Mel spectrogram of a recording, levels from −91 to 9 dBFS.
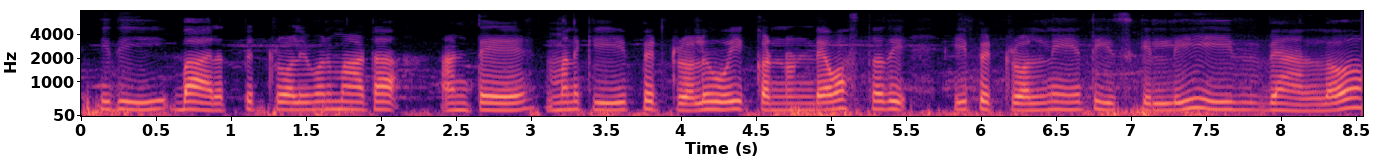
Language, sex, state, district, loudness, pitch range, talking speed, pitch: Telugu, female, Andhra Pradesh, Chittoor, -18 LUFS, 200-220 Hz, 105 wpm, 210 Hz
